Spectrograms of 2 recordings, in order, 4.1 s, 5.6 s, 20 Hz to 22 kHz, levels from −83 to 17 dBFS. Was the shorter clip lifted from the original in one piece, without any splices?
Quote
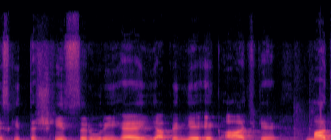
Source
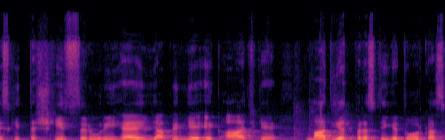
yes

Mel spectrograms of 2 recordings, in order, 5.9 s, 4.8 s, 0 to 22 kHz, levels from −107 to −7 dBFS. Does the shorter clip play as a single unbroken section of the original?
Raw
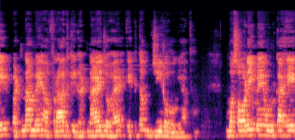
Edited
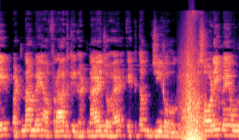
no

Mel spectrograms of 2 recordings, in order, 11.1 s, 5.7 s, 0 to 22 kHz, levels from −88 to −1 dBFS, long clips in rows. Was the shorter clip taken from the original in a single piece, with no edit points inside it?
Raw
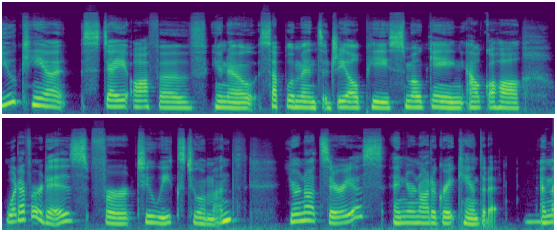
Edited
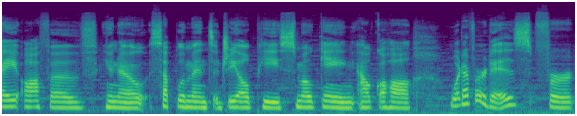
yes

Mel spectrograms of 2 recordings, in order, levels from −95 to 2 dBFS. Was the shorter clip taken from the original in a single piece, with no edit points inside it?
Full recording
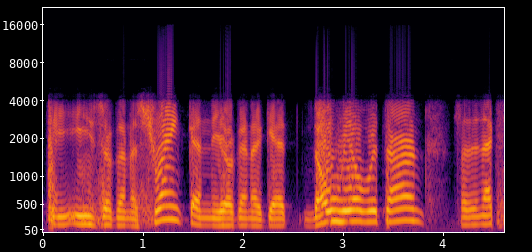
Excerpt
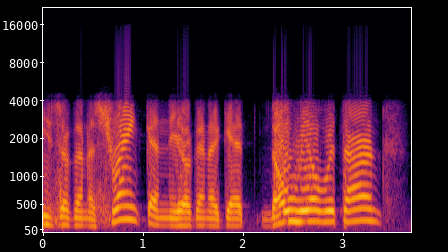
yes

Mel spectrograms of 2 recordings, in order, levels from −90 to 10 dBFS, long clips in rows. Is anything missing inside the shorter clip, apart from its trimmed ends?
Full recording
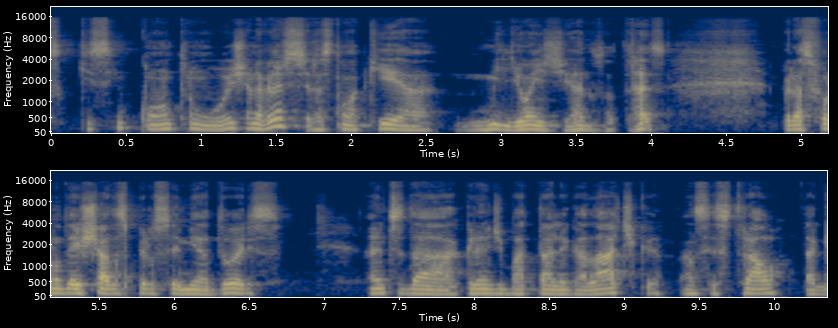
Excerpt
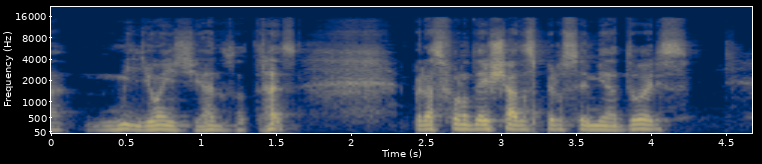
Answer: no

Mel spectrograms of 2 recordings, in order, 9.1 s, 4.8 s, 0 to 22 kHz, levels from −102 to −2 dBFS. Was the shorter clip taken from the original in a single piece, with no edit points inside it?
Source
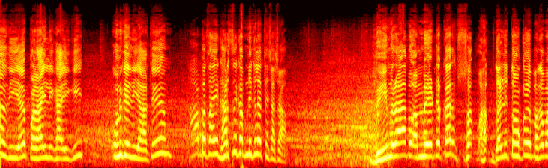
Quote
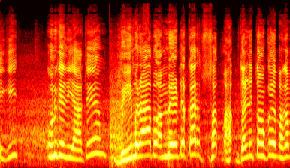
no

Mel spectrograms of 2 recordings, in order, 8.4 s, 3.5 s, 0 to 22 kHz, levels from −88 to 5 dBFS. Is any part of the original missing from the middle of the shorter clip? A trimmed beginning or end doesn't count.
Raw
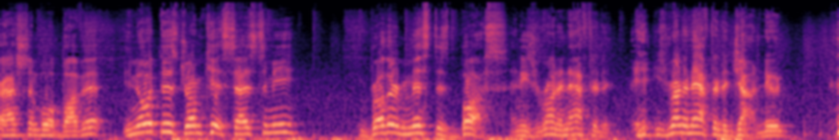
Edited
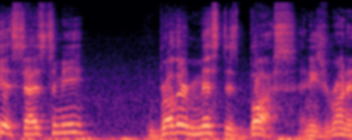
no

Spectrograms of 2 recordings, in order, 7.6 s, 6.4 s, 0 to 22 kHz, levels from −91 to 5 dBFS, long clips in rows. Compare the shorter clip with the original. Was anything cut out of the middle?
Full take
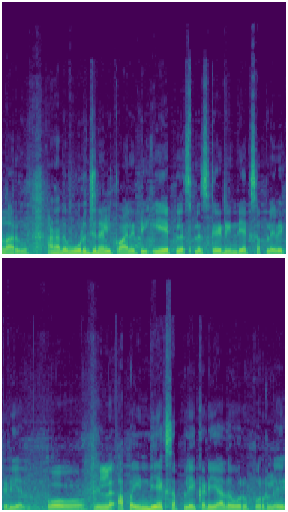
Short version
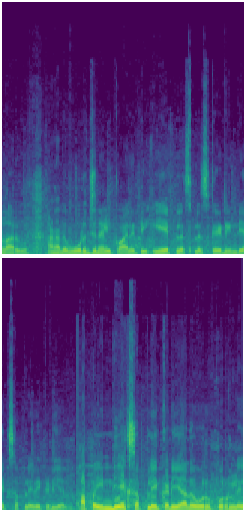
yes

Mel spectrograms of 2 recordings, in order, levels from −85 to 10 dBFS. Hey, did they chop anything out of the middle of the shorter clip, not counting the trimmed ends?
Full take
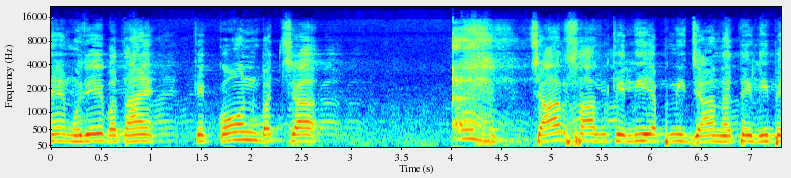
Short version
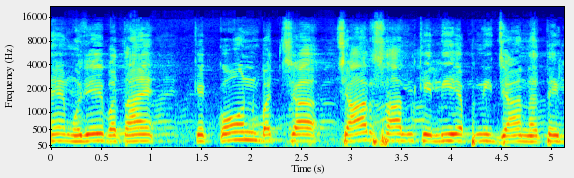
yes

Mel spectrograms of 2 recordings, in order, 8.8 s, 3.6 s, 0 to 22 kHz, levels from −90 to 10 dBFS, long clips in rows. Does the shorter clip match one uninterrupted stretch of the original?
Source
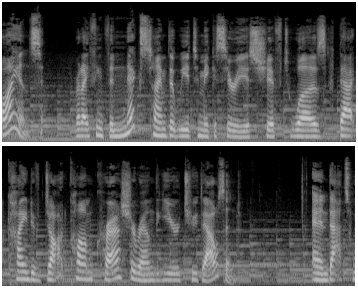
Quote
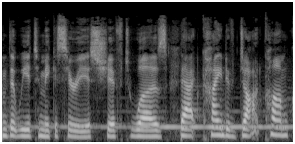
yes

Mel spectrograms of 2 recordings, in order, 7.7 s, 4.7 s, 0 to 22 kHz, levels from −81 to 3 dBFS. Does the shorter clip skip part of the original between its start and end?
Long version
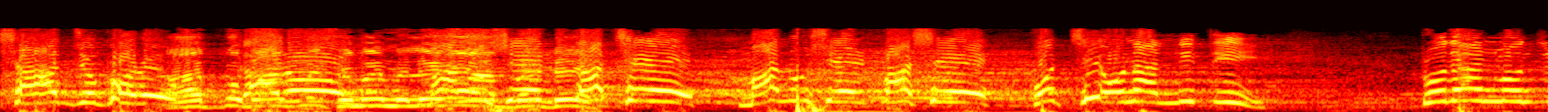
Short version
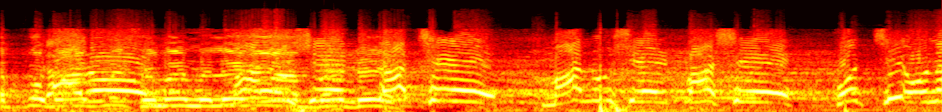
no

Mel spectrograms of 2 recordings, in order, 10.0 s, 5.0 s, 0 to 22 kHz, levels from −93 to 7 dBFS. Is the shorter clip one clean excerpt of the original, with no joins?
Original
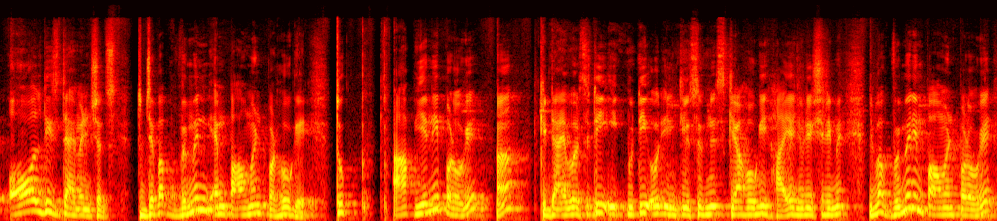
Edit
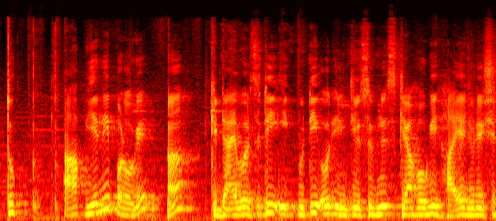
yes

